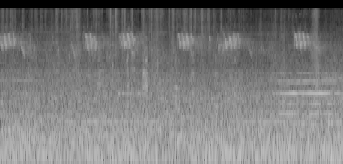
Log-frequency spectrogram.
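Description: A small bird calling: short, high trilled chirps, repeated about every second and often in pairs, over low steady background noise.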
